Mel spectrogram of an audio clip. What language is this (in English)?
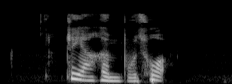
Chinese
